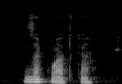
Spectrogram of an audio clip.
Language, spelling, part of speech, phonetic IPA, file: Polish, zakładka, noun, [zaˈkwatka], LL-Q809 (pol)-zakładka.wav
